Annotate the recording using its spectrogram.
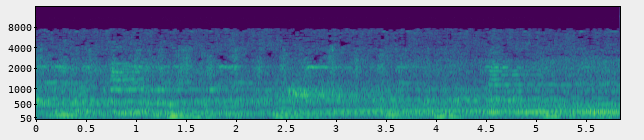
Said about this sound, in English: It's nothing. Thought that passing car was turning in the alley.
